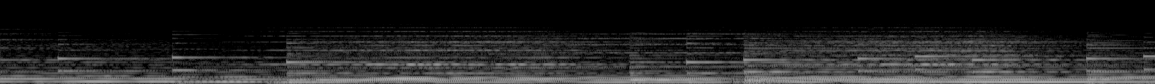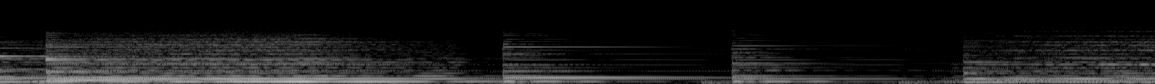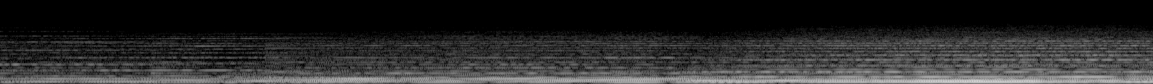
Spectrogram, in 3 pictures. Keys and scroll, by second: 1.8 v, 3.9 super+Tab, 16.8 Return, 30.3 shift+super+t, 30.9 alt+shift+super+t.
